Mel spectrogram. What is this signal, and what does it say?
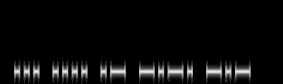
Morse code, heard as a keyed tone, about 25 wpm, 600 Hz. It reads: SHACK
